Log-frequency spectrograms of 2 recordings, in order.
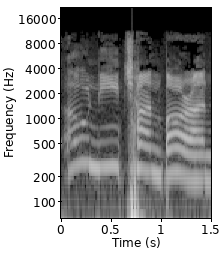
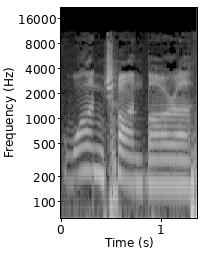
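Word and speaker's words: Onechanbara: But he says it's pronounced Oni Chanbara, not Wan Chanbara. – Thanks. Yes, mm, that's what I've been saying. – Okay, I've heard it pronounced both ways, and from not just American people. So I will defer. I don't claim to know, and also it's not Cham, it's Chan.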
